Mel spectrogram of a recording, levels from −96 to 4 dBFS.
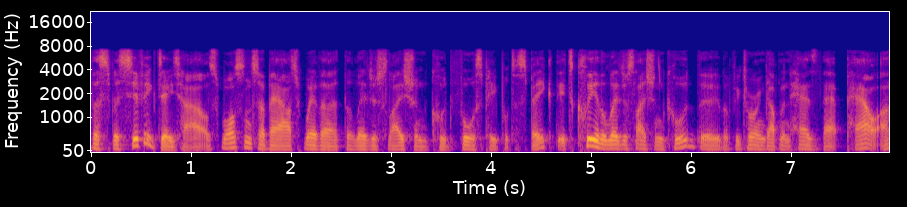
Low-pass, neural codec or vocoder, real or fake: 7.2 kHz; none; real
